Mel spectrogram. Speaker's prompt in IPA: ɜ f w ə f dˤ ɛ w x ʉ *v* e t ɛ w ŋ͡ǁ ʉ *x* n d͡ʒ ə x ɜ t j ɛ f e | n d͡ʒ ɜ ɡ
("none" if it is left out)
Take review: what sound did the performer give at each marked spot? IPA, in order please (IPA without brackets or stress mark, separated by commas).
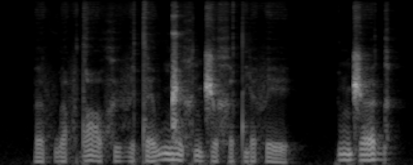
v, x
